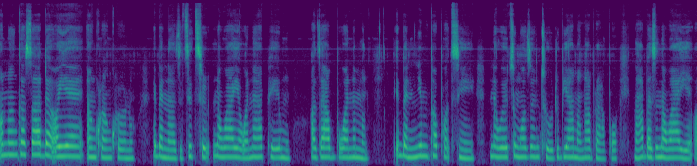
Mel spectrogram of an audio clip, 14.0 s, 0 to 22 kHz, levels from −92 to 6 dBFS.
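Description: No technical faults can be heard in this speech.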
